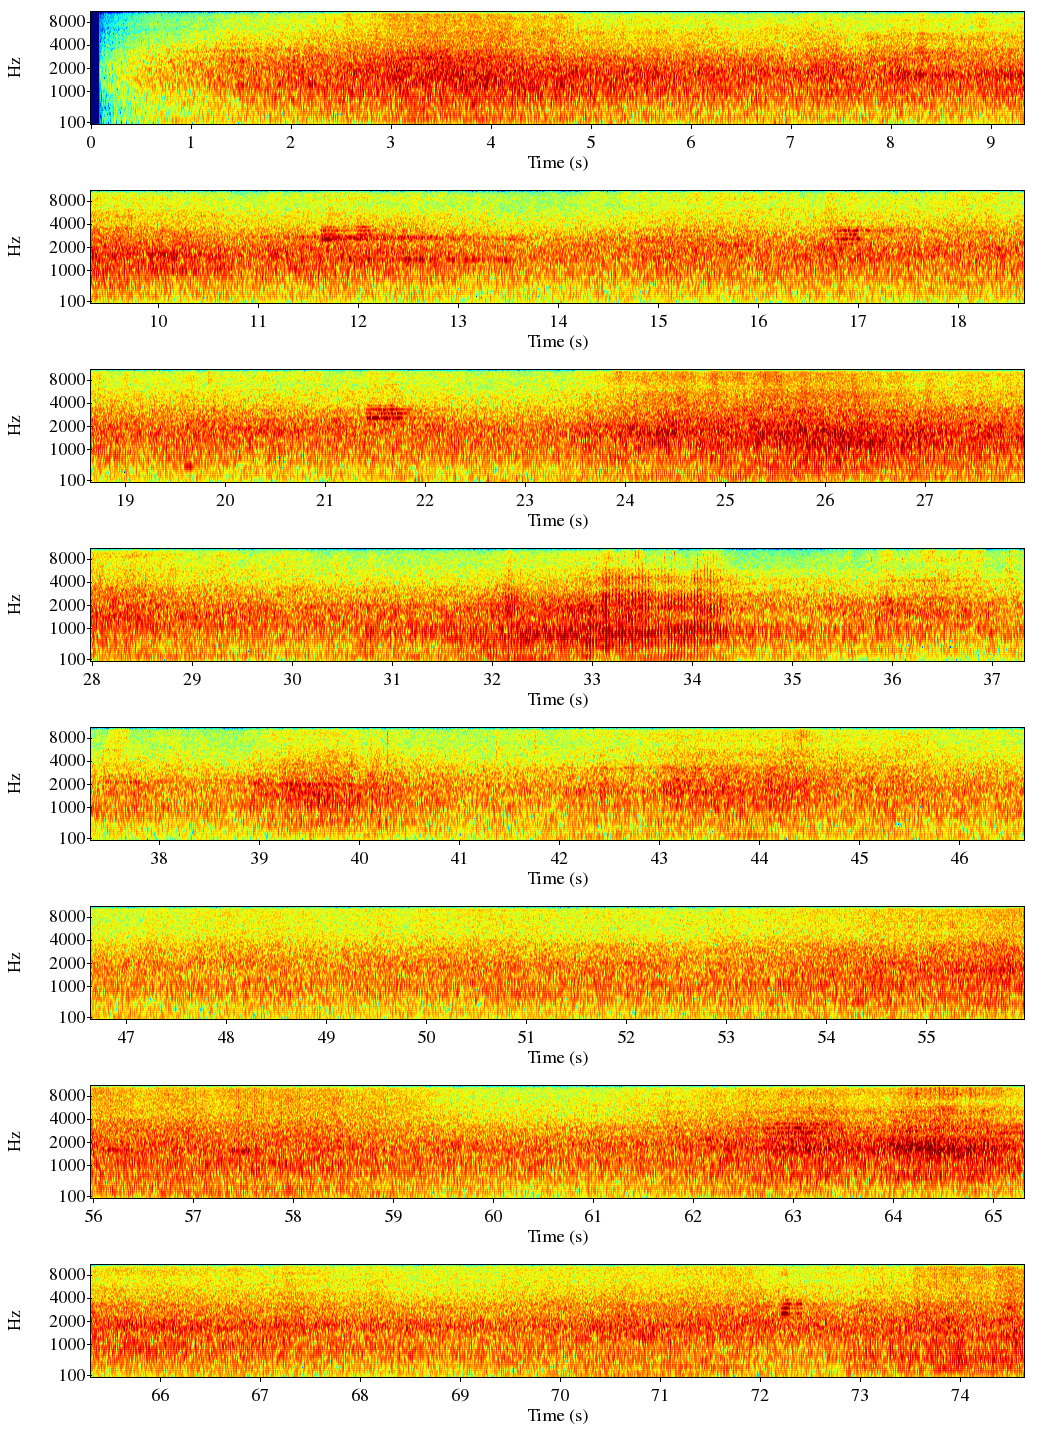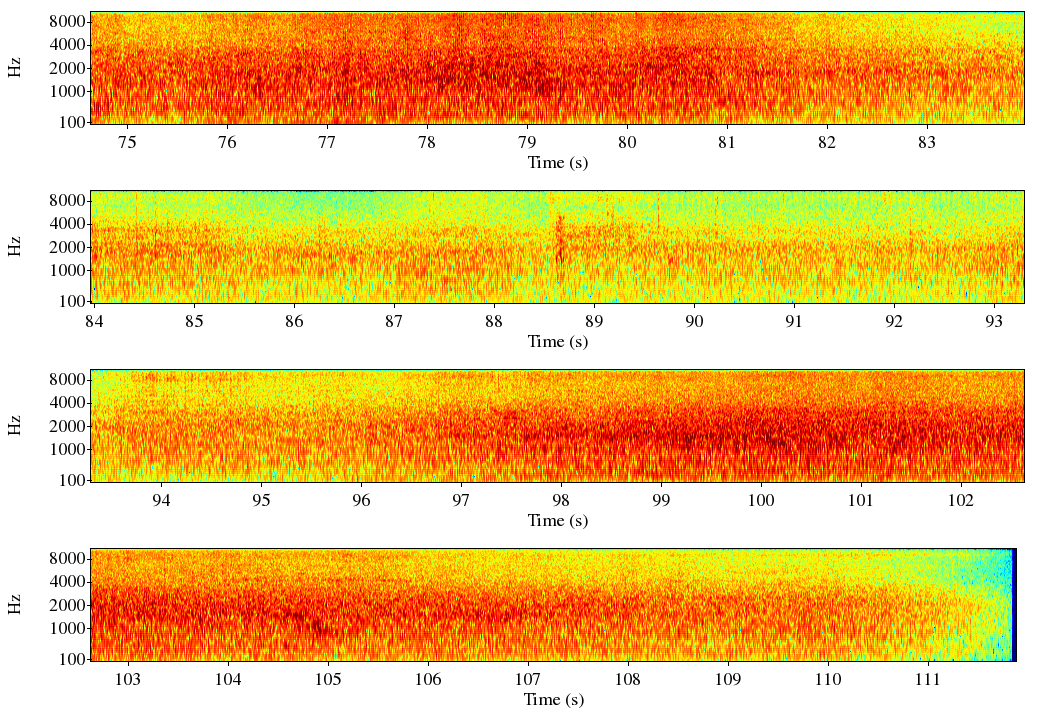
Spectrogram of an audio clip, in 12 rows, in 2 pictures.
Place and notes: National Sports Complex Station - Traffic noise
Traffic noise, Sony ECM-MS907, Sony Hi-MD MZ-RH1
高雄市 (Kaohsiung City), 中華民國, 25 February 2012, ~19:00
